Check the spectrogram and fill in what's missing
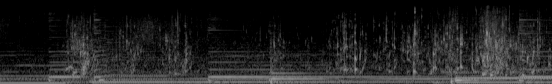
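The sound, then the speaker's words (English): Water laps softly in irregular small splashes over a steady low hum, gentle waves washing against the shore of Tamales Bay, across the bay from the town of Marshall. “The waves gently lap against the shore, and you can see the town of Marshall across the bay”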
